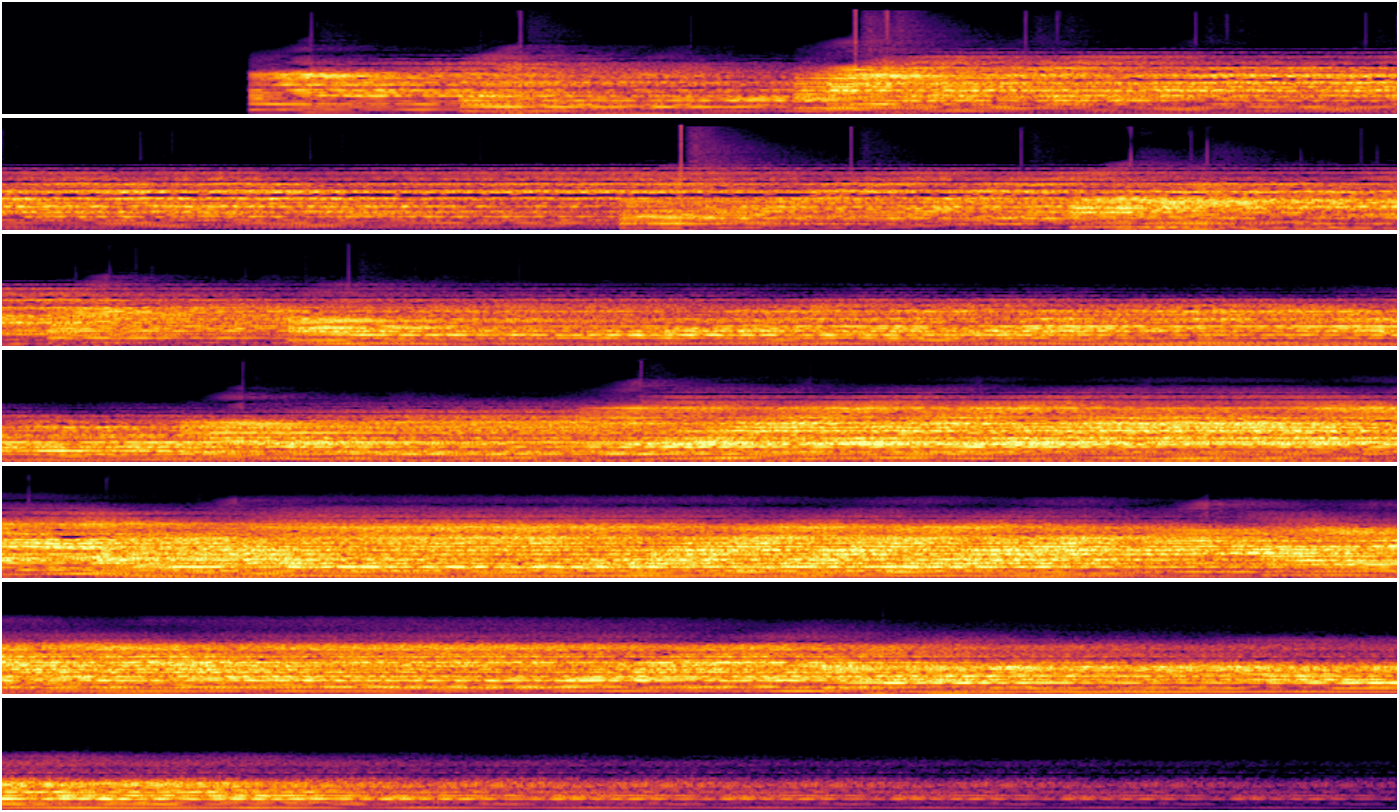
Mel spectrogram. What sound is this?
A dark ambient pad sound. Synthesized with a free vst instrument. Can be useful in different types of compositions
